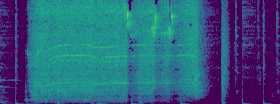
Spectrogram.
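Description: Cordless drill boring into the wooden hard points of a model airplane's firewall, running faintly and steadily for about two and a half seconds before stopping. Low beats of background music run under it.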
